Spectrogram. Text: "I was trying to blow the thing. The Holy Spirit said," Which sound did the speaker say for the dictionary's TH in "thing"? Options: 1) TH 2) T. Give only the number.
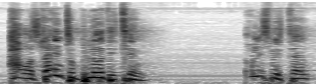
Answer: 2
